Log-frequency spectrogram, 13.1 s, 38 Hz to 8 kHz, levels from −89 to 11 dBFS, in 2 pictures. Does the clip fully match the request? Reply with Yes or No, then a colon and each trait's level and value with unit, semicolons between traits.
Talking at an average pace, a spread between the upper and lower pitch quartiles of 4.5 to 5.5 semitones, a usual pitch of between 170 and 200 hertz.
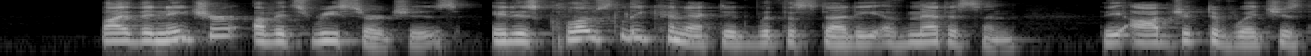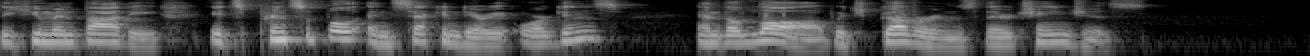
No: average, 165 wpm; average, 4.9 semitones; medium, 145 Hz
